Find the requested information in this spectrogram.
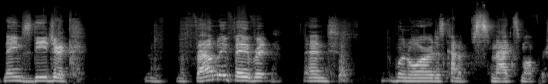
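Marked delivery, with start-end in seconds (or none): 0.0-2.7 brash squirrel introducing himself; squirrel character. Acted. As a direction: introduce yourself loudly as a cocky squirrel. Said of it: "the squirrel just goes".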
